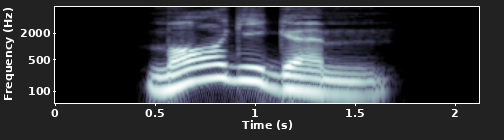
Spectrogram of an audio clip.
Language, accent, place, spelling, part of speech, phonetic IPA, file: German, Germany, Berlin, morgigem, adjective, [ˈmɔʁɡɪɡəm], De-morgigem.ogg
- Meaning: strong dative masculine/neuter singular of morgig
